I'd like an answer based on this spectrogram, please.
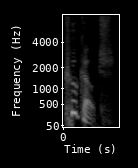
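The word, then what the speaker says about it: Kukoč: They don't even They They They don't even know it's pronounced Kukoc.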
